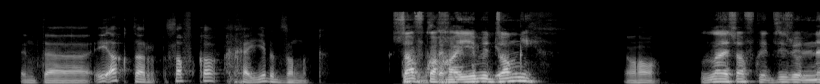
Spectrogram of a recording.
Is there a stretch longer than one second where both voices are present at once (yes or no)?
yes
